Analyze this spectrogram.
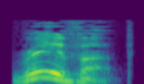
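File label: "rave-up", British English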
